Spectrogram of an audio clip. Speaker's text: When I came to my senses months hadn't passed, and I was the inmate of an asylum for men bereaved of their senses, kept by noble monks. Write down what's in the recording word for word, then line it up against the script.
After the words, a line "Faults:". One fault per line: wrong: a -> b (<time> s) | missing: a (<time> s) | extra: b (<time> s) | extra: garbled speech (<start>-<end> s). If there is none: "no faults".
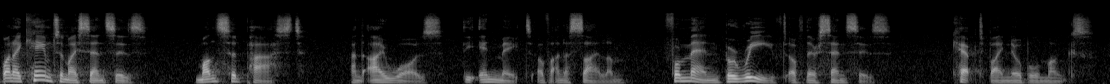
When I came to my senses months had passed, and I was the inmate of an asylum for men bereaved of their senses, kept by noble monks.
Faults:
wrong: hadn't -> had (2.3 s)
